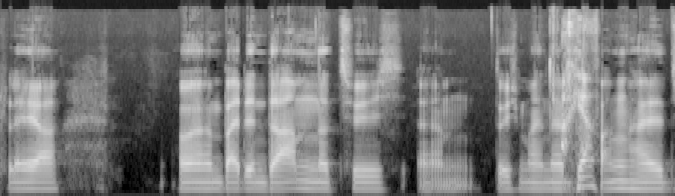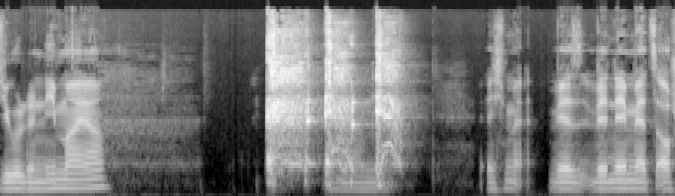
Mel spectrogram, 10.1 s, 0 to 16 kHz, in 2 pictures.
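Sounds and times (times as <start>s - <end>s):
speech: 0.0s - 6.1s, 7.6s - 8.0s, 8.7s - 10.1s
raspy breath: 5.9s - 6.6s
harsh coughs: 7.1s - 8.3s.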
